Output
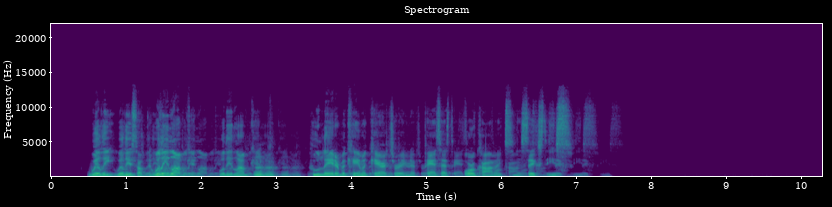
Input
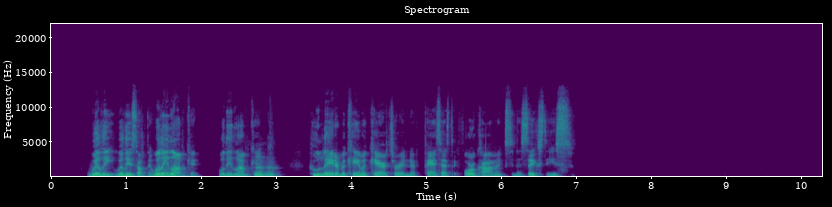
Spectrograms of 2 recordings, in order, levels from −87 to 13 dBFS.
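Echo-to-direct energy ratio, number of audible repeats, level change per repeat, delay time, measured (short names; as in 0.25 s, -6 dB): -17.5 dB, 2, -12.0 dB, 0.356 s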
